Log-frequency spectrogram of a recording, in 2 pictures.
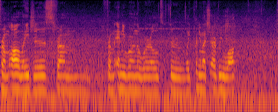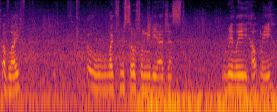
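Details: Adult co-founder of an online stuttering support group, a person who stutters, with audible repetitions; stuttering.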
